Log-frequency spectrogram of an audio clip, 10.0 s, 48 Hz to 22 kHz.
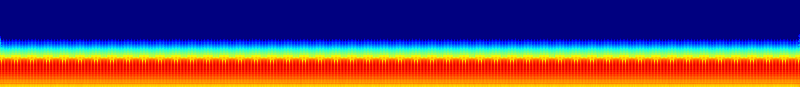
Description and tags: base+0o--3-chord--03--CDG--100-70-12
test signal chord pythagorean ratio
test, signal, pythagorean, ratio, chord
